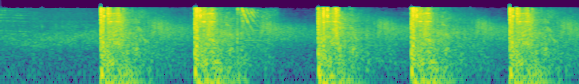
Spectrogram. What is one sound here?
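A sniper rifle fires loud single shots that echo and fade.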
